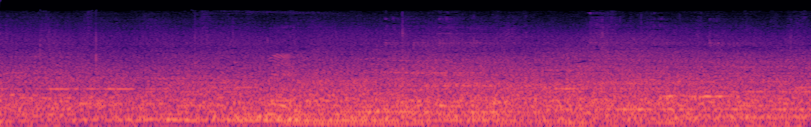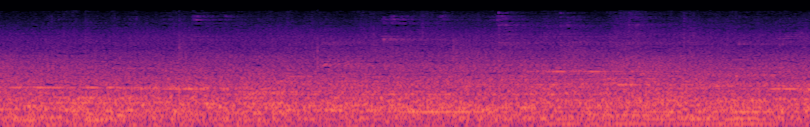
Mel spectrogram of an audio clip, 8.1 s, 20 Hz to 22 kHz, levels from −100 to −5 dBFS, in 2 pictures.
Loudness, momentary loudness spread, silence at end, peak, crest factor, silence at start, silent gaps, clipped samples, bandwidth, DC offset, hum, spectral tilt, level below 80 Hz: -33 LUFS; 2 LU; 0 s; -20 dBFS; 14 dB; 0 s; none; under 0.1%; 16.5 kHz; under 0.1%; none; -5.5 dB/octave; -48 dBFS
